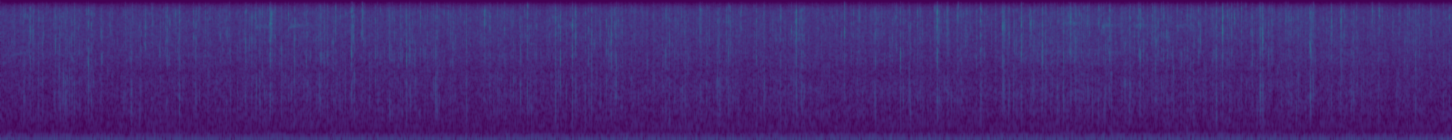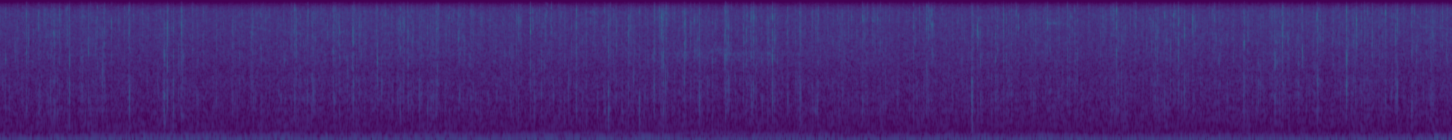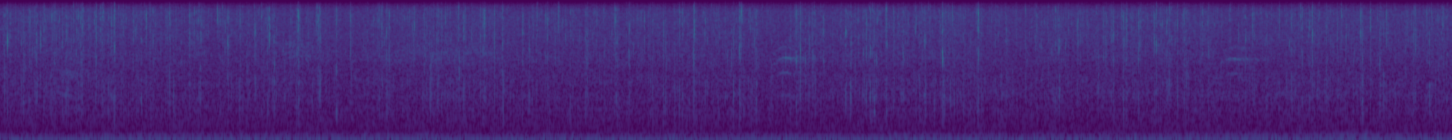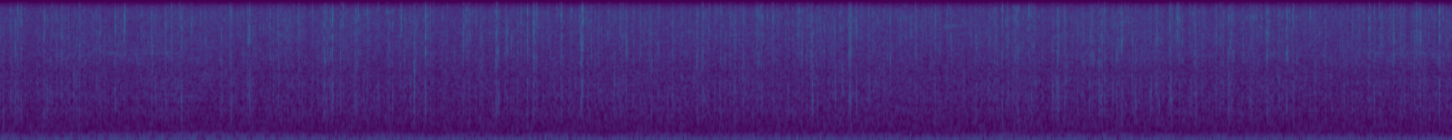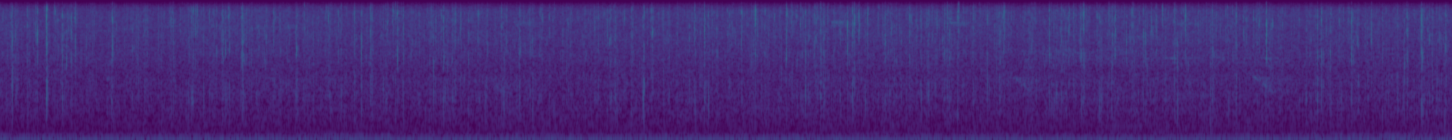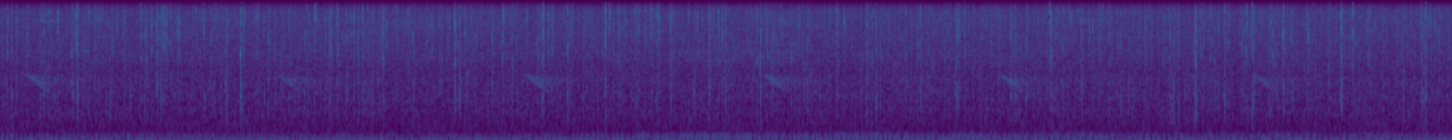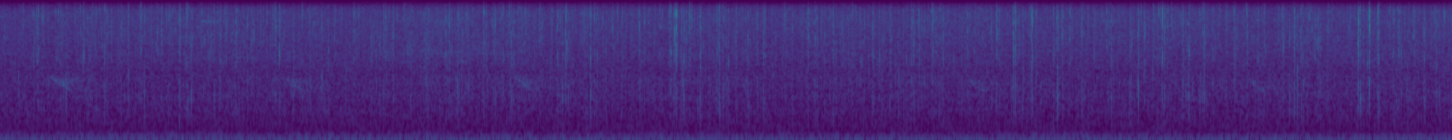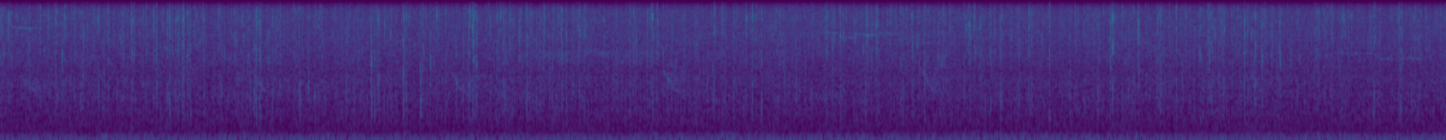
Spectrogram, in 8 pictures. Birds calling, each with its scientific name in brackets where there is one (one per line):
unidentified bird
Black-capped Chickadee (Poecile atricapillus)
Veery (Catharus fuscescens)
